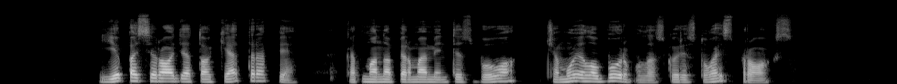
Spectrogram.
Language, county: Lithuanian, Vilnius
